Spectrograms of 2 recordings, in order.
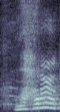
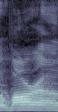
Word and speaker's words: Lara: I like the way that Lara is pronounced in German. Lara. If you say it Lara. Lara. You don't know. I don't know if you Laura. Say it Lara, Lara or Laura. I think that's an American thing.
